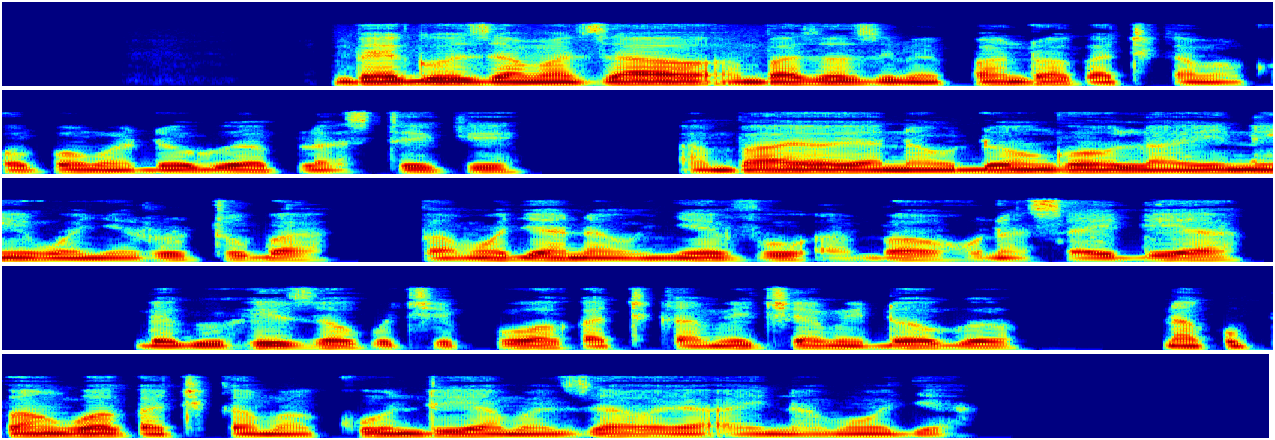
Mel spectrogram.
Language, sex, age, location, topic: Swahili, male, 25-35, Dar es Salaam, agriculture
